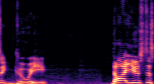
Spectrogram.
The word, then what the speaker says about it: GUI: way skill issue pronounce pronunciation of guey you pronounce it gooey though I used to say GUI and I didn't realize that people pronounced it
